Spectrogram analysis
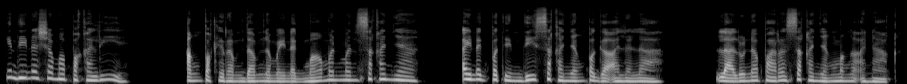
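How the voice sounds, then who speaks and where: A woman narrates a scripted drama in a lowish, mellow voice. The delivery is that of a storyteller, and the sound is dry and close, with no room on it. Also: animated, moderate pace, no echo.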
